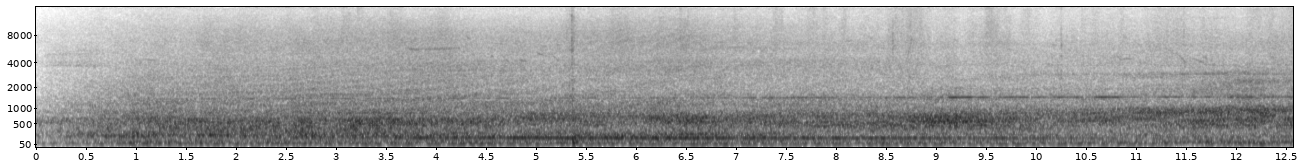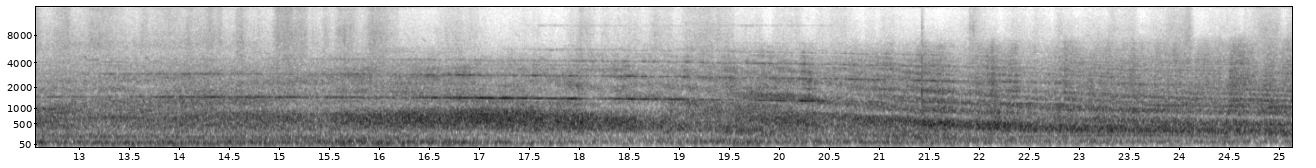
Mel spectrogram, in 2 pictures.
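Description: An airplane departing from O'Hare Airport roars with a loud, sustained jet engine rush that swells and shifts in pitch as it passes, with a broad whooshing wash over the whole stretch.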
